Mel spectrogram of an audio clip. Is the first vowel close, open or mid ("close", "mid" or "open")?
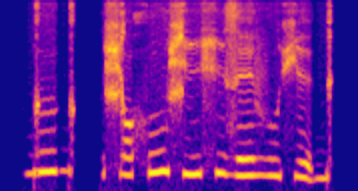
close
